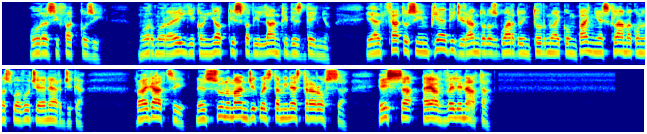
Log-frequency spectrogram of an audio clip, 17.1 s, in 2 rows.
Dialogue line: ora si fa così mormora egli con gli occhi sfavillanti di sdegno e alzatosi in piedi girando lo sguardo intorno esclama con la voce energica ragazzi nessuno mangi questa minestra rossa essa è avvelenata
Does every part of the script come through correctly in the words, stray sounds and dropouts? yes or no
no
